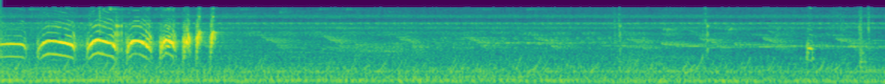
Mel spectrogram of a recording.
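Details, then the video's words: Kaso-kaso bird singing actively in Indonesia: a quick phrase of four or five loud arched whistles that speeds up into short rising high notes, then a faint background with distant chirps. "BURUNG KASO KASO GACOR GIPAN"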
